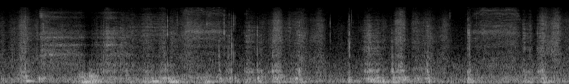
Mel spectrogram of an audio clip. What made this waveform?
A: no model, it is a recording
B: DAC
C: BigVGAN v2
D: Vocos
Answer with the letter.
A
